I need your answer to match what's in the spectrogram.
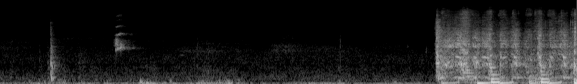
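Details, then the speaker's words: Harley-Davidson Dyna Street Bob special, crashed, reportedly heavily built engine, unrun for months on possibly stale fuel: catches abruptly and settles into a loud, lumpy, uneven V-twin lope; starts and runs. "Pretty happy to know that it starts and runs. She sounds like she's had a bit of engine work done, so I wouldn't mind knowing more about what's done to it."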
